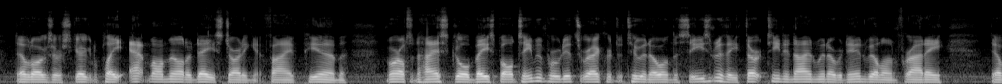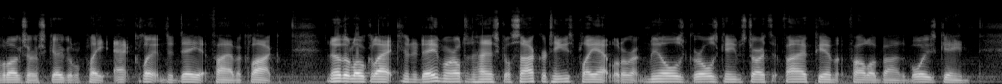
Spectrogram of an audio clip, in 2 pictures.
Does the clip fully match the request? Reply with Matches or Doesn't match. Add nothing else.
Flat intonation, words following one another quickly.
Matches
